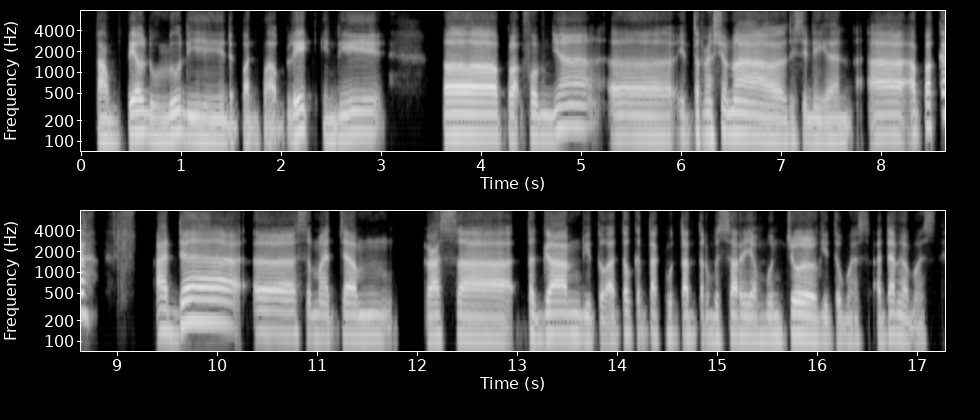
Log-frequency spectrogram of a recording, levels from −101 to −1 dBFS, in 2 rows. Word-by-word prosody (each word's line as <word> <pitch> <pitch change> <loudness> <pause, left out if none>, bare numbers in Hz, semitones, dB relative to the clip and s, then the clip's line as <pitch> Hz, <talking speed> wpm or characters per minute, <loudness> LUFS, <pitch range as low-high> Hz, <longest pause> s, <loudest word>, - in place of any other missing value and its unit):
tampil 105 +6 +2
dulu, 120 +3 -1
di 110 -2 -2
depan - - -4
publik 130 +3 0
ini, 125 +6 -2 0.7
eee, 125 0 +7
platformnya, 125 +8 -1
eee 115 -1 0
internasional, 125 -3 +1
di 105 - -9
sini 105 +1 -4
kan. 105 -1 -4 0.2
Eee, 120 0 +3
apakah 175 - 0 0.6
ada, 150 +8 +3 0.6
eee, 140 -2 +2
semacam 120 -1 -3 0.3
rasa 115 0 +1 0.6
tegang, 125 +1 +1
gitu, 115 - -5
atau 130 +1 -2
ketakutan 120 0 -4
terbesar 115 0 -3
yang 115 -1 -2
muncul, 115 +1 +1
gitu, 110 -2 -7
Mas? 105 -2 -11
Ada 115 +4 -1
nggak, 110 -3 -4
Mas? - - -11
120 Hz, 110 wpm, -22 LUFS, 115-130 Hz, 0.7 s, eee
